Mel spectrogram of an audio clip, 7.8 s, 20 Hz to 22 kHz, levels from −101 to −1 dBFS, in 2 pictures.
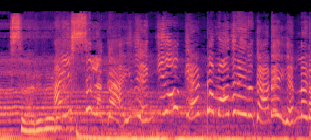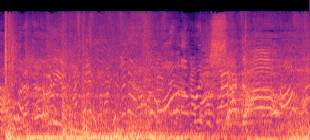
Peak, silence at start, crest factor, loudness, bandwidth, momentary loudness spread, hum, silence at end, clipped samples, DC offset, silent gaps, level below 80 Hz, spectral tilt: -4 dBFS; 0 s; 14 dB; -18 LUFS; 16.5 kHz; 4 LU; none; 0 s; under 0.1%; under 0.1%; none; -22 dBFS; -4 dB/octave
